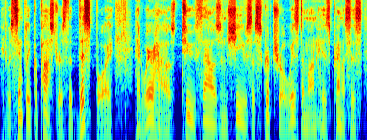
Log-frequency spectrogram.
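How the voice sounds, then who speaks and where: A man narrating a literary story as an audiobook, in a measured, expressive and wry manner. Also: low-pitched, dry recording.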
